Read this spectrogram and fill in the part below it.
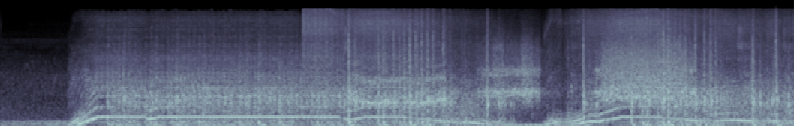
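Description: A small car engine revs up and whines steadily, dropping and rising again as gears change.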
